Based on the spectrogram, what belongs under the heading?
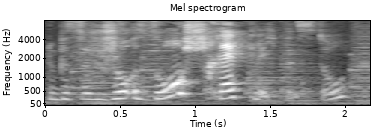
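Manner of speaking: ordinary delivery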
